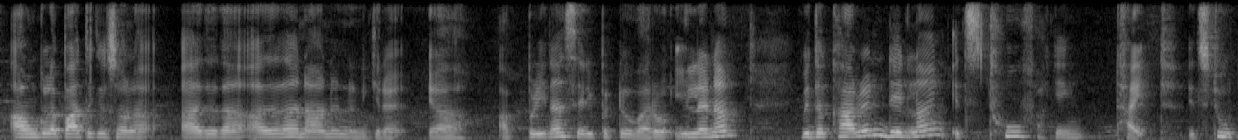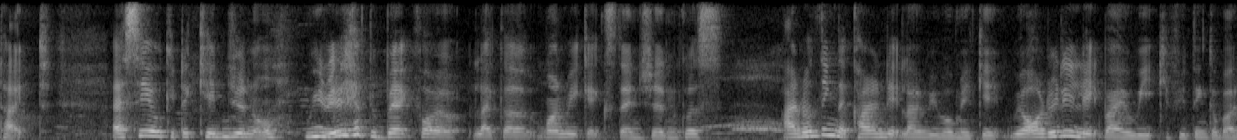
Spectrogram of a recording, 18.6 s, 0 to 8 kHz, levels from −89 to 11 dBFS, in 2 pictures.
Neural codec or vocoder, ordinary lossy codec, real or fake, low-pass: none; none; real; none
